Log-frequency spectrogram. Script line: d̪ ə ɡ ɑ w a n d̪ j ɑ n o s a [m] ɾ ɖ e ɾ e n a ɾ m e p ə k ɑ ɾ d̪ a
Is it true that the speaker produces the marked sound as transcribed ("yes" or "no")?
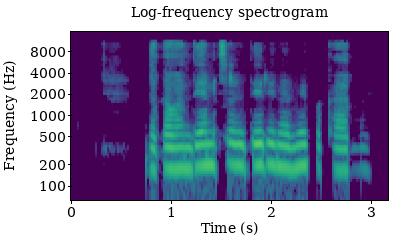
no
